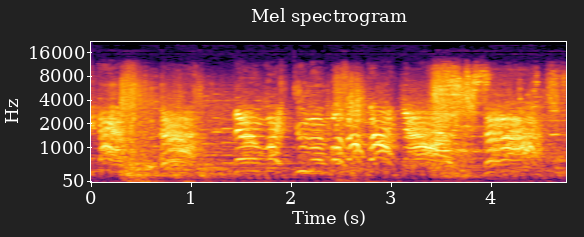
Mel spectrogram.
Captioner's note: screaming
